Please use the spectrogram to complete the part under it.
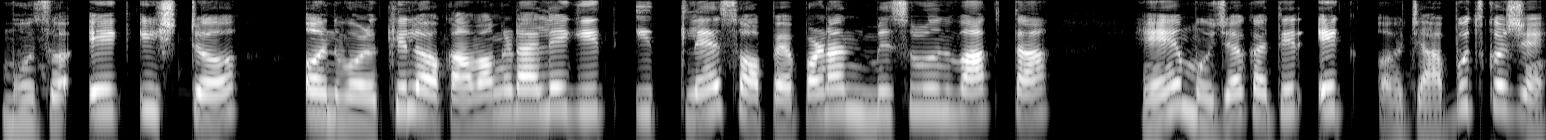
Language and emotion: Goan Konkani, surprised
